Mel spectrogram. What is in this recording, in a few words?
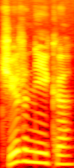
"chernika", Russian; черника; jagody; RUSSIAN VISUAL DICTIONARY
